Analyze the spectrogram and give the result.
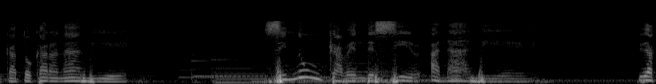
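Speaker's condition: No condition

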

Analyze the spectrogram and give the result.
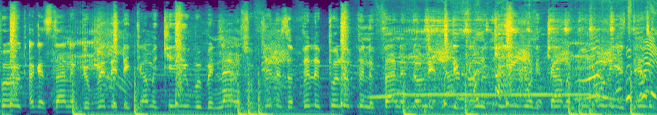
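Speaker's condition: No condition

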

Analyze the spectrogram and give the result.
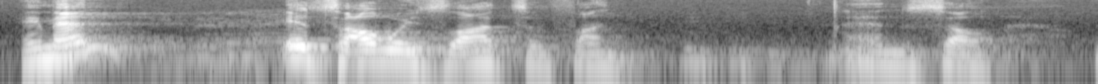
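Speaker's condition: ALS; talks funny, speech sounds abnormal

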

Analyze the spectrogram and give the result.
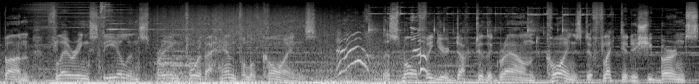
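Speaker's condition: No condition

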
